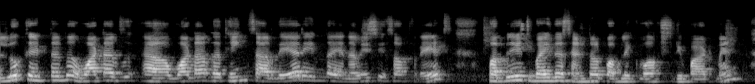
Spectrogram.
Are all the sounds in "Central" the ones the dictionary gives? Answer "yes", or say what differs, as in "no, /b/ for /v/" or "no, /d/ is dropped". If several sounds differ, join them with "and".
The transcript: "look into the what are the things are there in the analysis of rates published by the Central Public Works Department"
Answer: no, /ɹ/ is dropped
